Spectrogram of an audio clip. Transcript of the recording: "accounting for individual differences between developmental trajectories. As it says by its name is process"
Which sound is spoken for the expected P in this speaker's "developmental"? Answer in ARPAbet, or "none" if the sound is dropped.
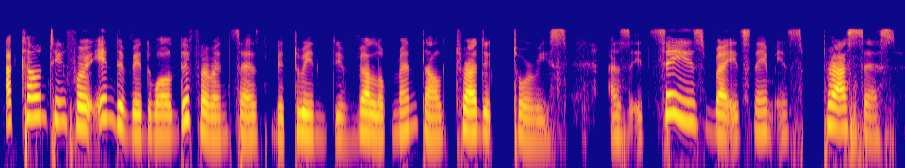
P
